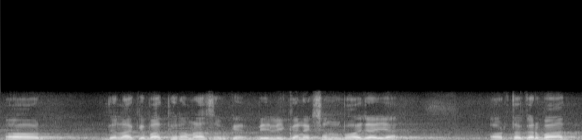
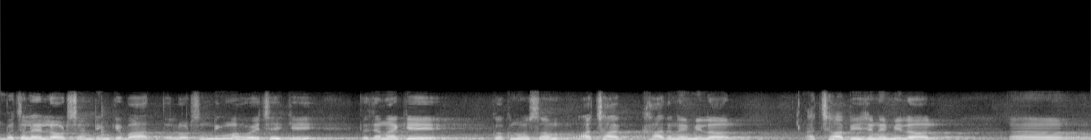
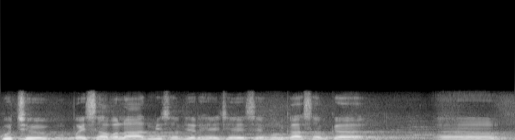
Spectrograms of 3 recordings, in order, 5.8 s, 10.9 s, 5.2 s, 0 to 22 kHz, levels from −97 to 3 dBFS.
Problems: background sounds at intervals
